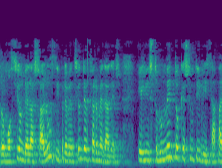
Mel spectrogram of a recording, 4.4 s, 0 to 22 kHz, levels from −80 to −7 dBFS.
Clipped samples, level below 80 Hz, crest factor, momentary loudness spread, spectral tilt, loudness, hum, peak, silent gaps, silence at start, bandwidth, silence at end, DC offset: under 0.1%; -64 dBFS; 16 dB; 6 LU; -5 dB/octave; -19 LUFS; none; -2 dBFS; none; 0 s; 8.8 kHz; 0 s; under 0.1%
